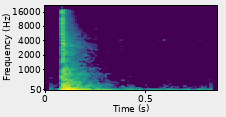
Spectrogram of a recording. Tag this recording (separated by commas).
Cupboard open or close, home sounds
